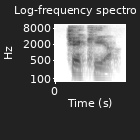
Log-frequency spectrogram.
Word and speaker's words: Czechia: Czechia.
